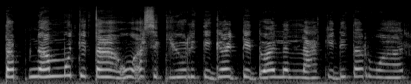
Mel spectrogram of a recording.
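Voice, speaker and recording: Radio drama, woman playing a timid girl, very high, soft and pleading. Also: level tone, moderate pace. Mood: worried. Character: timid young daughter, fearful.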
